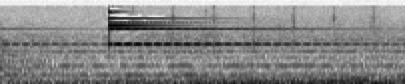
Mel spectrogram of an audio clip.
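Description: Carriage clock striking the hour: a high bell-like chime about half a second in and a second one at the end, each ringing on and fading slowly.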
